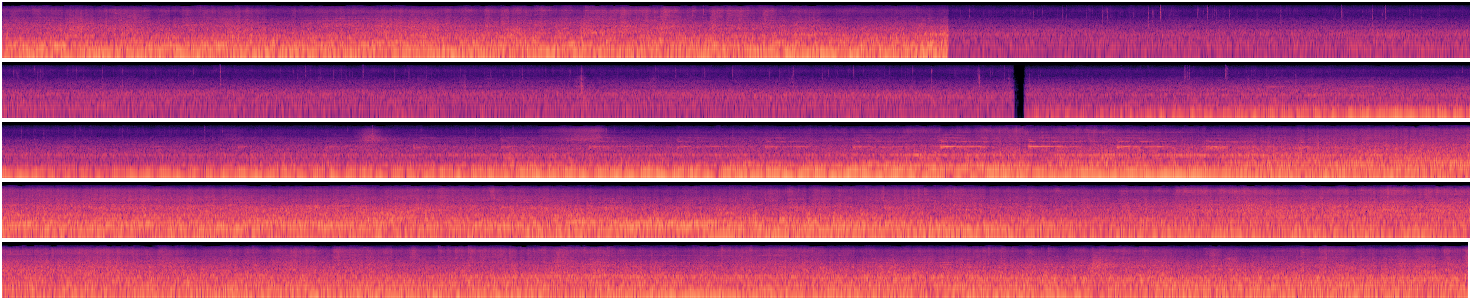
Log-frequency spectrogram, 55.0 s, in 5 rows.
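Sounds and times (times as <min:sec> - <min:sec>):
steel wheels rumbling on rail: 0:00.0 - 0:07.2, 0:18.7 - 0:55.0
wheels clicking over rail joints: 0:00.0 - 0:12.0, 0:19.8 - 0:55.0
locomotive engines rumbling: 0:17.0 - 0:55.0.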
